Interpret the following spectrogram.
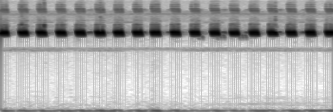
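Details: Cricket song played to teach a pet kacer bird to imitate it. Sharp, high chirps come in an even train, roughly every quarter second, clean and uninterrupted over a quiet background.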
